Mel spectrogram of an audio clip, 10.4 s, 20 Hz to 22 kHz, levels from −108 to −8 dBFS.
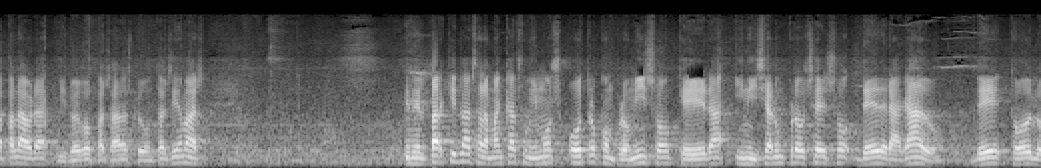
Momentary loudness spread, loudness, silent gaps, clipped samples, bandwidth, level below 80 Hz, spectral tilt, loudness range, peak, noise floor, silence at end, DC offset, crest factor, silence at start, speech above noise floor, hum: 22 LU; -21 LUFS; none; under 0.1%; 14 kHz; -74 dBFS; -6 dB/octave; 5 LU; -2 dBFS; -41 dBFS; 0 s; under 0.1%; 20 dB; 0 s; 20 dB; none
